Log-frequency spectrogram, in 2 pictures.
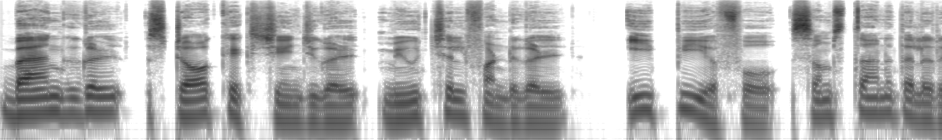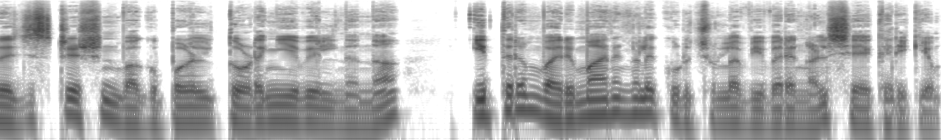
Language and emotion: Malayalam, neutral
